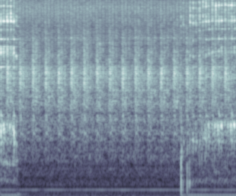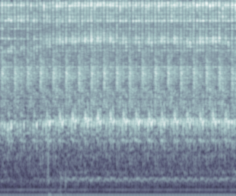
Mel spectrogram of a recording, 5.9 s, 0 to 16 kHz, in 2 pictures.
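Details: Dacia Sandero, Renault D4F 1.2 petrol engine (as in Clio), at a rough idle, recorded through a recorder and headphones: a sharp, even knock about three per second, likely bottom end. Low oil and a possible spun bearing are suspected.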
